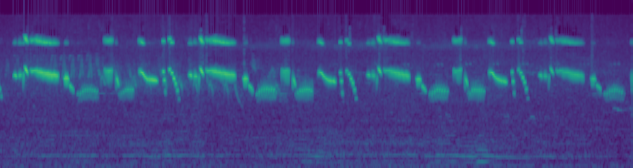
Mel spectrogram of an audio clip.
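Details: Lark singing over a meadow, a busy high warble of looping chirps and slurred notes repeated in short phrases, flowing on without a break.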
